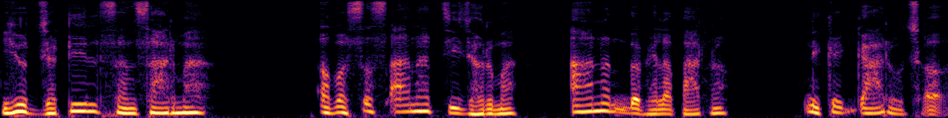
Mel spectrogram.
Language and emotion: Nepali, sad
